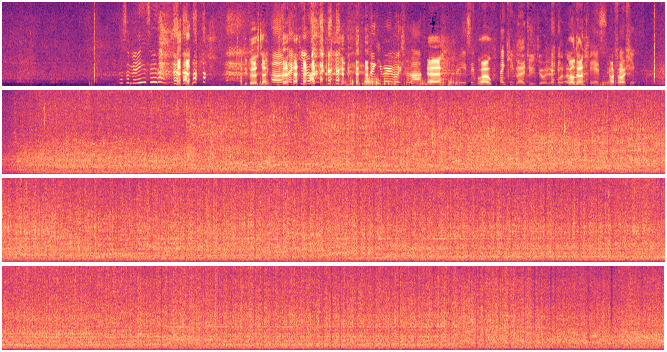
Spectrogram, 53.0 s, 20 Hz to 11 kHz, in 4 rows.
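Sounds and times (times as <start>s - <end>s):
light aircraft engine drone in cabin: 12.8s - 53.0s.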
